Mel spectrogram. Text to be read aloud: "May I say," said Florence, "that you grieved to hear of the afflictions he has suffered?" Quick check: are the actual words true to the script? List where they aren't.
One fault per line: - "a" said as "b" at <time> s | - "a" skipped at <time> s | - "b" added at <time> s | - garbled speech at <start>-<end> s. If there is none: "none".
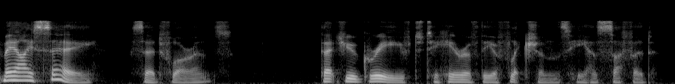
none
